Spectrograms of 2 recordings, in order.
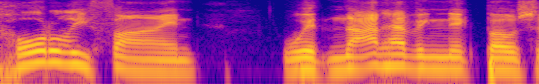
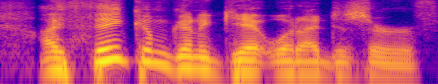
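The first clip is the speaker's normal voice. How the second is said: plain, self-assured, knowing matter-of-fact tone; 3 semitones lower than usual. Retelling a player's answer about his contract: Nick Bosa monotone voice. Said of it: "in Nick Bosa monotone voice is like".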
